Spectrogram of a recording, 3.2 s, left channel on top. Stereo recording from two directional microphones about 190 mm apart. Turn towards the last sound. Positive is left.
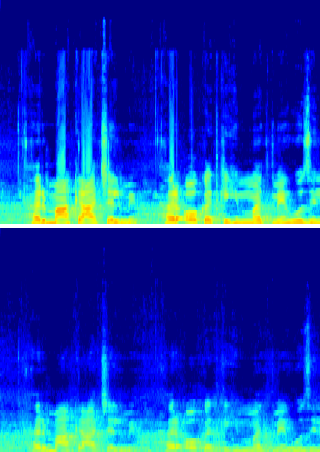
turn(degrees=40)  # may be behind; listen again after turning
